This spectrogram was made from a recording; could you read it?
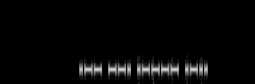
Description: Morse code, heard as a keyed tone, about 52 wpm, 700 Hz. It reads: WG1L
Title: USA Call Signs - 4 Characters - 50wpm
